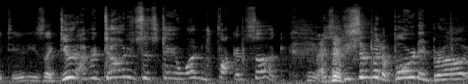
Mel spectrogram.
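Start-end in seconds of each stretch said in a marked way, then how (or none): 0.6-2.9 high-pitched mock taunting; jeering roommate. Roommate needling him after losses, mocking taunt. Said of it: "he'll be a dick to you". 3.4-4.7 high, loud mock insult; jeering roommate. Roommate trash-talking the loser, jeering. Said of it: "he'll be a dick to you".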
